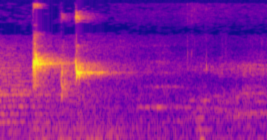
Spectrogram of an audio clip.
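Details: White-eared bulbul gives two short, clear whistled notes in quick succession, the second slightly lower, over faint low thumps and hum.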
